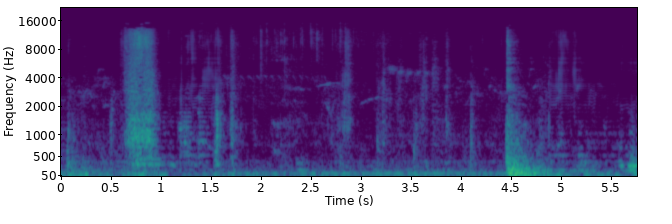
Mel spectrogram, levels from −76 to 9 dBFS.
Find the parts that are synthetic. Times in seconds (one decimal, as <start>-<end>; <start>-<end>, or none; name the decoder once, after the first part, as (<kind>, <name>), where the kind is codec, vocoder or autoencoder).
1.0-1.6 (vocoder, BigVGAN v2); 4.9-5.8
